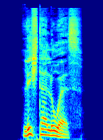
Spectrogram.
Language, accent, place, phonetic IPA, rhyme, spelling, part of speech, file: German, Germany, Berlin, [ˈlɪçtɐˈloːəs], -oːəs, lichterlohes, adjective, De-lichterlohes.ogg
- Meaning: strong/mixed nominative/accusative neuter singular of lichterloh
